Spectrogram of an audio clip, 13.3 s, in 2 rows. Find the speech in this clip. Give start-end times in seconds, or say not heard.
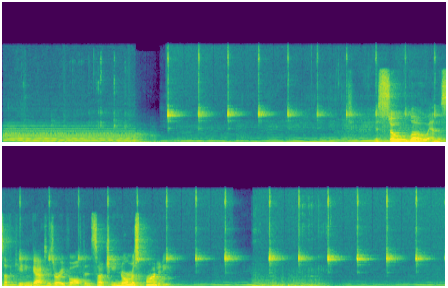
5.2-9.2.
